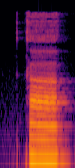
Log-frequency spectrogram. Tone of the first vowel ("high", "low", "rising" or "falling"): high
